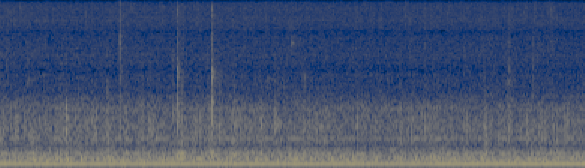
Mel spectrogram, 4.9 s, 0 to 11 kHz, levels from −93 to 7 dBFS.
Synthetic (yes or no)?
no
